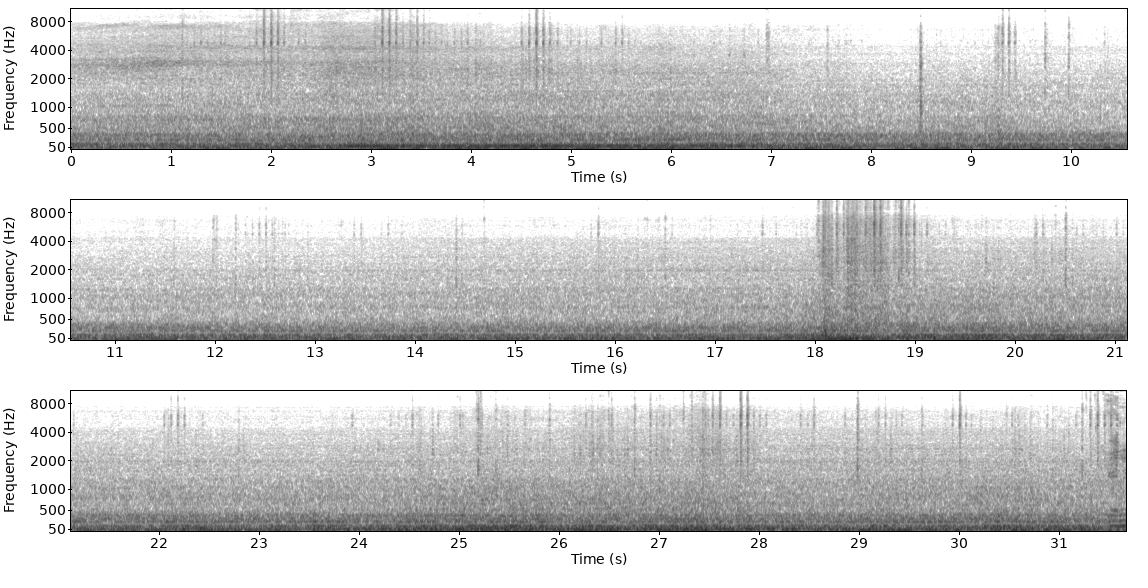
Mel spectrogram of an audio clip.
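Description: Steady low rumble of a Dacia car's engine and tyres heard from inside the cabin while driving on the road, with the engine louder for a few seconds shortly after the start as the car pulls away and gathers speed. A brief louder rush of noise comes about eighteen seconds in.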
